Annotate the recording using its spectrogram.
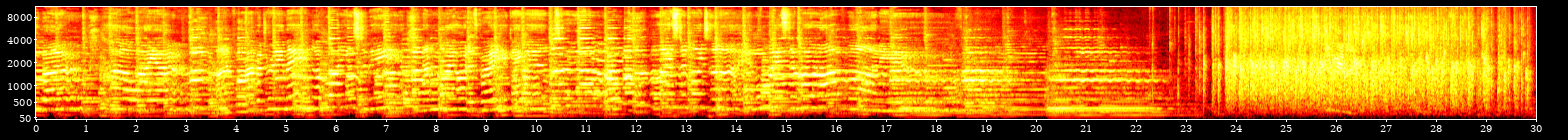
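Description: A woman singing a vintage jazz song with a small classic-jazz band of trumpet, trombone, reeds, violin, piano, guitar and drums. The tune closes on long held chords, then audience applause takes over for the last several seconds.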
